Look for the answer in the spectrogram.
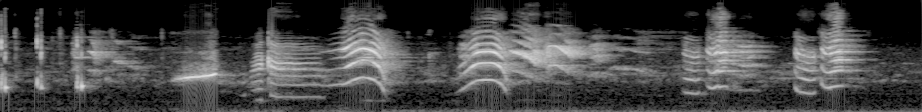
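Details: Talking pet ringneck parrot producing a string of short words: clipped notes, then a series of loud, arching, harmonic syllables rising and falling in pitch, some doubled, with a faint low hum underneath.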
